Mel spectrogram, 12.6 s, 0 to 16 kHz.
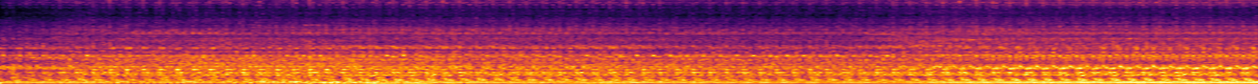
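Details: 2014 Volvo V40 D3 diesel revved and returned to idle: a steady, even knock about three times a second over the diesel clatter; owner wonders whether the injectors are to blame, cause not pinned down.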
